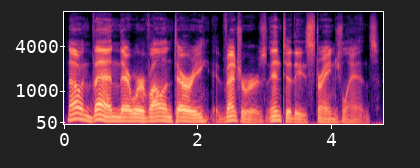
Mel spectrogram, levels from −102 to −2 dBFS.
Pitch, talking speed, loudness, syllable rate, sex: 105 Hz, 140 wpm, -17 LUFS, 4.9 syllables/s, male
